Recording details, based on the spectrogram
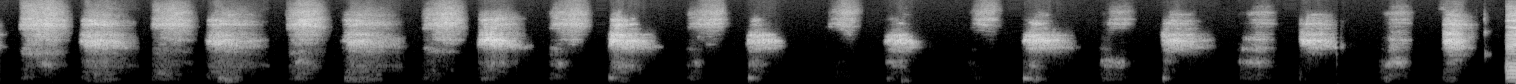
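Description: Rhythmic, forceful breaths in and out during a chair yoga exercise, about two dozen short bursts at a steady pace, close and clear with silent gaps between them and no talking.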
